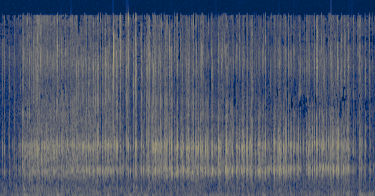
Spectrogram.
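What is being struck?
Silicone-covered notebook.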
